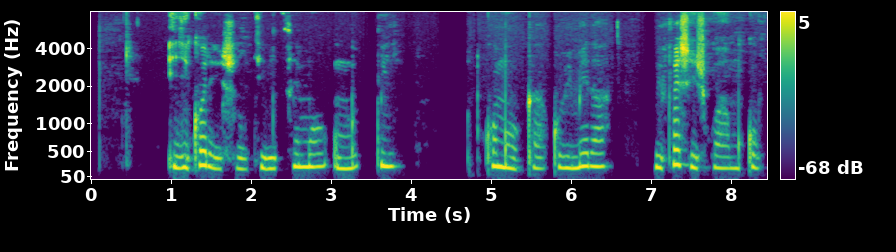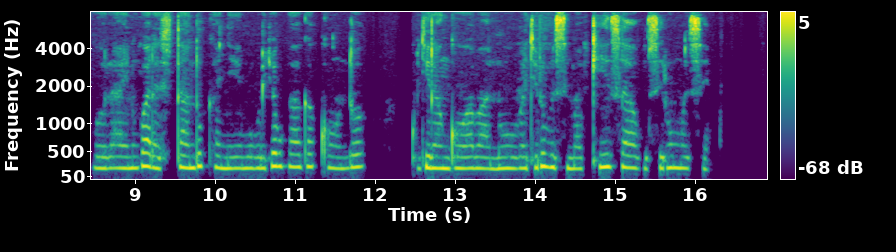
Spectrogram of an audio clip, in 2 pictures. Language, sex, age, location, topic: Kinyarwanda, female, 18-24, Kigali, health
